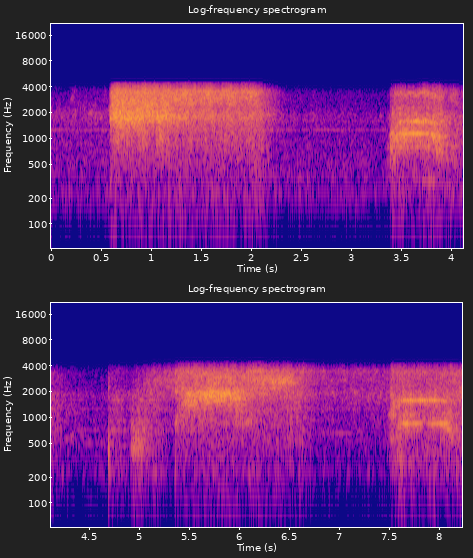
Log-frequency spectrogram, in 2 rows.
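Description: Deckel Maho DMP 60S CNC mill spraying inside its enclosure: four loud hissing bursts, each a second or so long, with a short sharp click in between and a faint steady machine hum underneath.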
